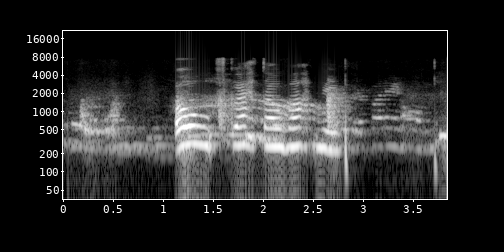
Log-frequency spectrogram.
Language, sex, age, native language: Icelandic, male, 10, Icelandic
